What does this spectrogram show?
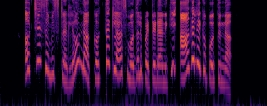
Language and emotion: Telugu, happy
